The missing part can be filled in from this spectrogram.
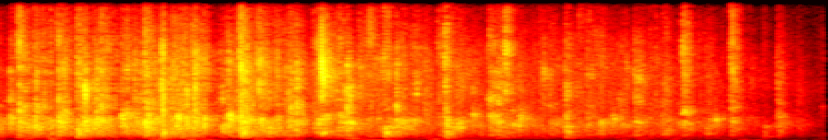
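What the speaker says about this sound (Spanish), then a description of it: "Un aplauso." A lecture audience applauds with dense, steady clapping that holds for several seconds and then thins out toward the end.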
